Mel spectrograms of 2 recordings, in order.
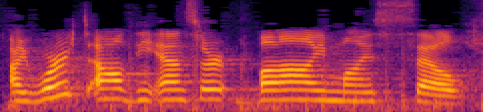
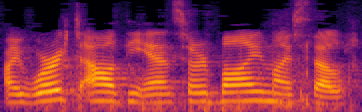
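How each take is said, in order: First: Slow, loud, proud "myself"; slow proud emphasis; emphatic by myself. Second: Said in the usual way. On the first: Shown as a demonstration. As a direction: stress that no one helped. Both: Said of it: "you are emphasizing".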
